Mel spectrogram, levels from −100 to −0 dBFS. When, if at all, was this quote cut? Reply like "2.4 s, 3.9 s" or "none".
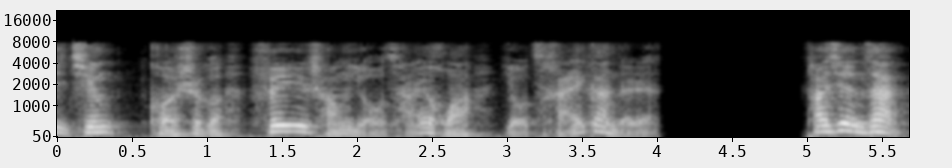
none

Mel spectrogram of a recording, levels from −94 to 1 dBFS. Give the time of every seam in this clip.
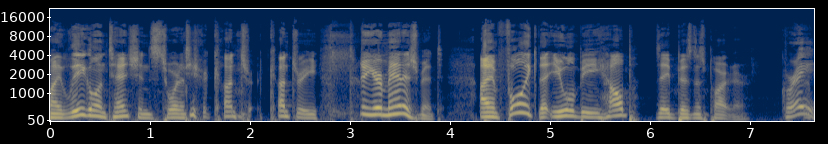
1.3 s, 3.1 s, 4.8 s, 6.1 s

